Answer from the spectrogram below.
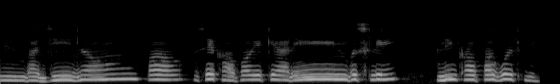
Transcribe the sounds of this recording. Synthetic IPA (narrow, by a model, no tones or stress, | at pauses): bʱad͡ʑid͡zapawəsekʰawpakekeaɾinbəslĩ | anikʰawpakbəslĩ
